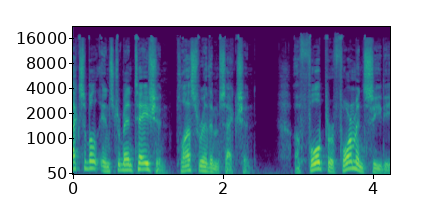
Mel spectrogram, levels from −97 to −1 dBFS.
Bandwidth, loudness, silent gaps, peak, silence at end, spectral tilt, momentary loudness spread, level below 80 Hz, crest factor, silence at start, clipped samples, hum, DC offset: 18 kHz; -25 LUFS; none; -6 dBFS; 0 s; -5 dB/octave; 12 LU; -54 dBFS; 20 dB; 0 s; under 0.1%; none; under 0.1%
